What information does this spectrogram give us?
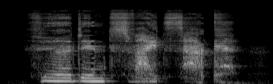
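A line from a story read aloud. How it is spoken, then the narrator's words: Hissing. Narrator (German): zischte sie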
